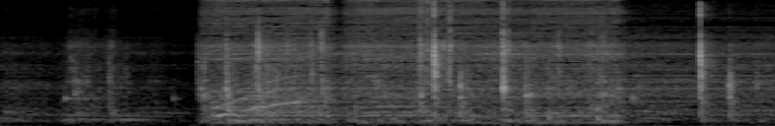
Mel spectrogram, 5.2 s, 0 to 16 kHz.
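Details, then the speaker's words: Toshiba V855F VCR (V-series mechanism): motor whirs and transport clicks into play after normal threading, then halts with loose clicks and tape doesn't retract; capstan problem suspected, motor or belt, found to be worn capstan belt. "Donc, il y aura un souci au niveau du cabestan. Soit le moteur cabestan ne tourne pas. Soit il y a un problème peut-être avec la courroie."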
